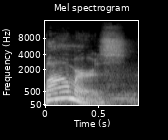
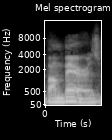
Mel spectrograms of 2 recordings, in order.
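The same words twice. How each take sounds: First: It sounds like the English word bombers. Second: It sounds different from the English word bombers. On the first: The speaker calls it wrong. "I'm pronouncing it wrong" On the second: The speaker calls it right. "It's like bombers"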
